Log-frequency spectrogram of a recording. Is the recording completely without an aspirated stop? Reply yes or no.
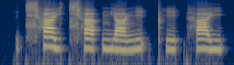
no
